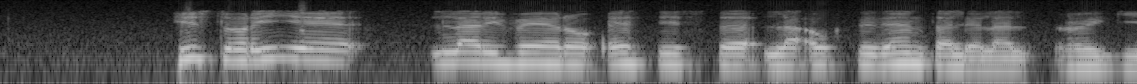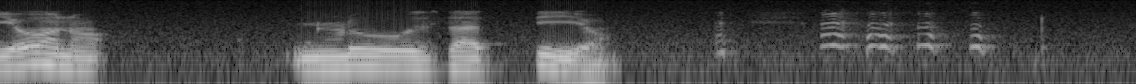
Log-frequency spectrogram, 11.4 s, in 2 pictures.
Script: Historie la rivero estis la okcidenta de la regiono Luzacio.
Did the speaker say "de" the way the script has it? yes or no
yes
